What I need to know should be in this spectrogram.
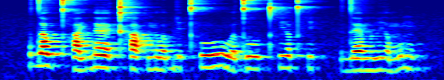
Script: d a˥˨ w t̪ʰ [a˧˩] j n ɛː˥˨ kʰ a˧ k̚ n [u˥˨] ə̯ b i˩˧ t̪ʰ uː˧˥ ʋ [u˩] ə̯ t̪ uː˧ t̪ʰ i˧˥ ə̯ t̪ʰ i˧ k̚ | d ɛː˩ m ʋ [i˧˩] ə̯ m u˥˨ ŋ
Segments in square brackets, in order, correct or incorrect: incorrect: a˩˧, incorrect: u˩˧, correct, correct

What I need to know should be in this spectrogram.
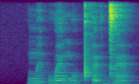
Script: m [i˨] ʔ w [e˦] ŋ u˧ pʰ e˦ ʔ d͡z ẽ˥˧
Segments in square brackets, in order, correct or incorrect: correct, incorrect: e˧

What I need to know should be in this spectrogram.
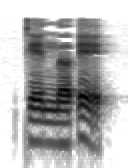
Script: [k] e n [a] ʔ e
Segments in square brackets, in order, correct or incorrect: correct, incorrect: ə

